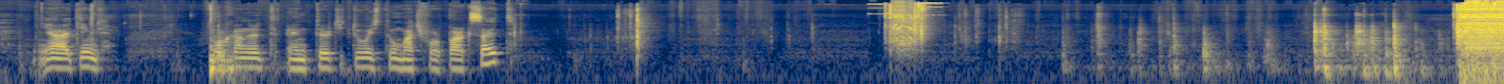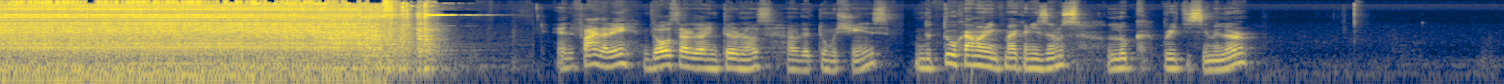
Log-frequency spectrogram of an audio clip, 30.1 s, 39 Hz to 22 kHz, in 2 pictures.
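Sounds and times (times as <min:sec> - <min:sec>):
impact wrench hammering: 0:14.6 - 0:19.7.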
